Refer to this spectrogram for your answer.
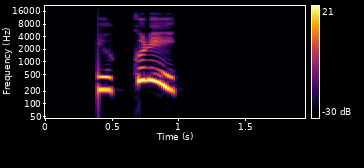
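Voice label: pronunciation "yukkuri", Japanese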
